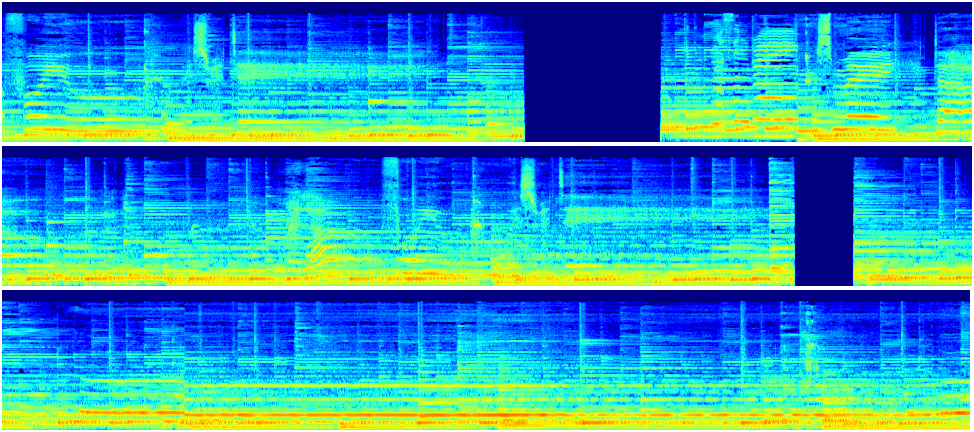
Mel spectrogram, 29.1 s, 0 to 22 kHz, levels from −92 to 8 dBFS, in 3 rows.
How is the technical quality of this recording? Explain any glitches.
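There are two real glitches here, and each one is the same pair: a playback stall followed by a stretch of catch-up at higher speed.

The first playback stall runs from 5.21 to 6.59 s. The sound just drops out mid-flow for about 1.36 s. The second one, from 17.61 to 18.22 s, is shorter, at about 0.59 s. In both cases the likely cause is the player starving for data or having its thread blocked, so the output goes silent until it recovers.

Right after each stall the player rushes through its backlog by resampling, so speed and pitch rise together. From 6.59 to 7.95 s it runs at 2x, which pushes the pitch up by close to ten semitones and sounds obviously chipmunk-like. From 18.22 to 21.22 s the catch-up is gentler, at 1.15x and roughly a whole tone higher, and it lasts longer at 3 s.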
